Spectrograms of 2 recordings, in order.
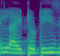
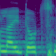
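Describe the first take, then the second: First: "litotes" said as "lie-TOE-teez"; three syllables in "litotes", ending in "eez"; correct litotes pronunciation. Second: "litotes" said as "LIE-tots"; "litotes" as LIE-tots, no final "eez"; mispronounced litotes. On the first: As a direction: say "litotes" with long i and final -teez. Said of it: "litotes इसको पढ़ा जाता है". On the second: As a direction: say "litotes" in two syllables, ending in -ts. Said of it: "इसको litotes नहीं पढ़ेंगे". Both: Shown as a demonstration.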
